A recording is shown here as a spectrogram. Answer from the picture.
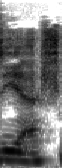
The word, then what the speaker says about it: Ziyech: Confirmed that it's pronounced Ziyech now, right, Andreas? So we were right. – Correct. – The announcers were wrong.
